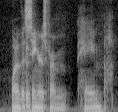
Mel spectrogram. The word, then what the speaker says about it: Haim: of the singers from Haim yeah okay hi it's Heim I think so yeah I don't know how to pronounce it um yeah so neither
